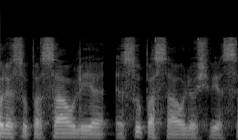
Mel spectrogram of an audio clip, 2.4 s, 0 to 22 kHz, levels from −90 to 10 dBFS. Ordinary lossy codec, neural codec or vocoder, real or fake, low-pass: AAC, 32 kbps; none; real; 7.2 kHz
